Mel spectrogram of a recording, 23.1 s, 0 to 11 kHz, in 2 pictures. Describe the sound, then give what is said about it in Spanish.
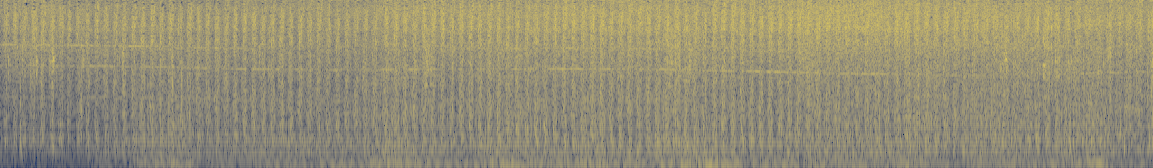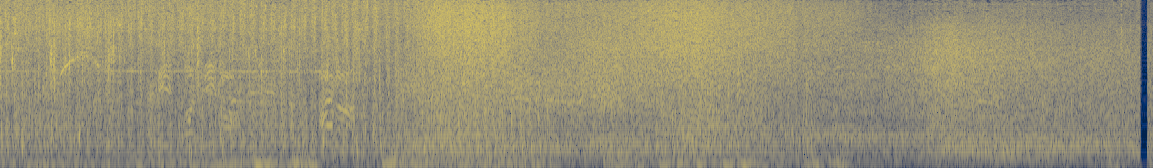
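Two-metre ocean waves breaking on either side, heard as a loud, continuous crashing roar that surges repeatedly, with heavier swells toward the end. “¡No, no! ¡Las olas! ¡Las olas! ¡Ah, ya! ¡Fíjate! ¡Rompen a un lado y al otro! ¡Mira! ¡Olas de 2 metros!”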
